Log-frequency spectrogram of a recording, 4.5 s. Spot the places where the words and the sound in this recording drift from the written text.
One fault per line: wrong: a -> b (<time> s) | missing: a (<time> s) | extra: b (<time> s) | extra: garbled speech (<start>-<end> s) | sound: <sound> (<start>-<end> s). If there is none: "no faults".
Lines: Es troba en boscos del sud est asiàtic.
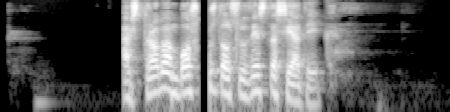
sound: dropout (2.0-2.1 s)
